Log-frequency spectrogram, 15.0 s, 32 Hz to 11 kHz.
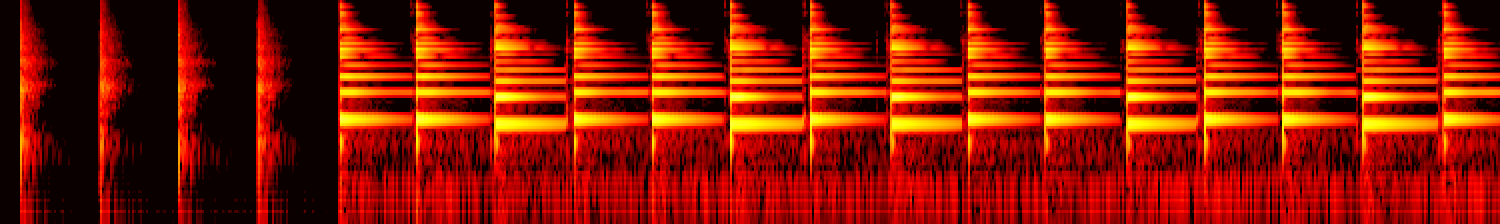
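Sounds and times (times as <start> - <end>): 
ukulele warm-up on the note B: 3.4 - 15.0.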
